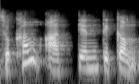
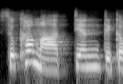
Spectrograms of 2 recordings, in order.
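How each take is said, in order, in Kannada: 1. ಈ ಎರಡು ಪದಗಳನ್ನು ಬೇರೆ ಬೇರೆಯಾಗಿ, ಸೇರಿಸದೆ ಹೇಳಲಾಗುತ್ತದೆ. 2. ಈ ಎರಡು ಪದಗಳನ್ನು ಸೇರಿಸಿ ಒಂದೇ ಪದದಂತೆ ಹೇಳಲಾಗುತ್ತದೆ. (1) "ಬಿಡಿಸಿದಾಗ" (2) "ನೀವು ಕೂಡಿ ಹೇಳ್ಬೋದು"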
